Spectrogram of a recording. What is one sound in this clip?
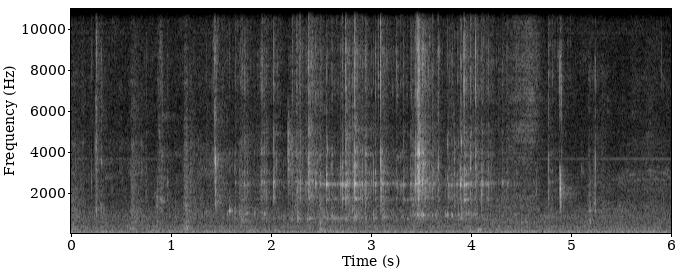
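A woman sips a drink noisily through a straw.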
